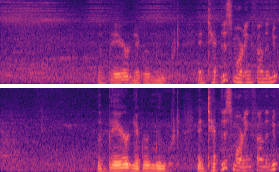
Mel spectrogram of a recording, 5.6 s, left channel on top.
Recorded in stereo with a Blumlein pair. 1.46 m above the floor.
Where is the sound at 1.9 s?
50° right, 0.8 m.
